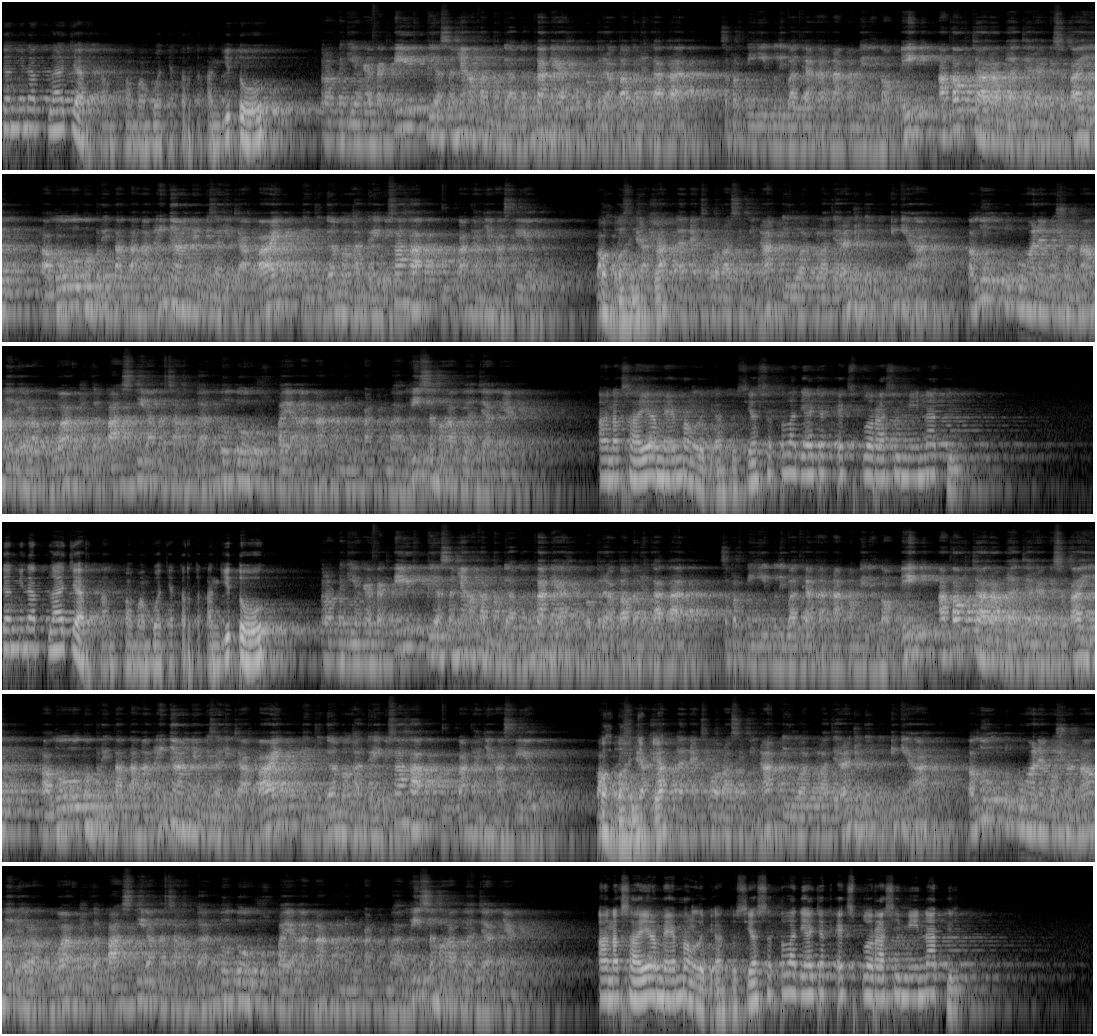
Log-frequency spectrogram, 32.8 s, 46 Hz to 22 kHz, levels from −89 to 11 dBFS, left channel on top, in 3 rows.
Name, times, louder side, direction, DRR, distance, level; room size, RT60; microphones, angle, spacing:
voice 1, 0.0-2.6 16.9-17.6 27.8-31.4, right 3 dB, 65° right, 7 dB, 0.8 m, -25 dB
voice 2, 3.2-6.9 7.2-11.0 11.3-16.3 16.9-20.2 20.6-27.0, right 1 dB, 5° left, -4 dB, 6.0 m, -27 dB
25.5 x 20.5 x 5.0 m, 2.4 s
head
